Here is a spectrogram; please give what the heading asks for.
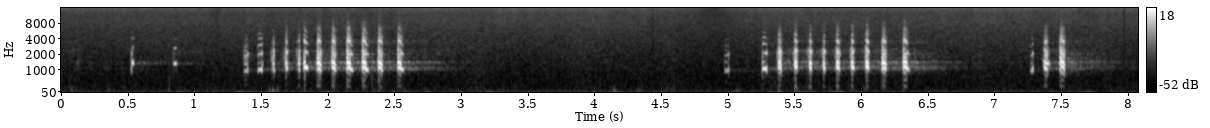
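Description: Boreal toad giving rapid bursts of short, clucking chirps, its release warning when grabbed by another male.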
